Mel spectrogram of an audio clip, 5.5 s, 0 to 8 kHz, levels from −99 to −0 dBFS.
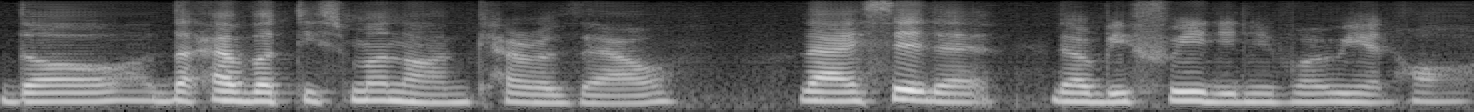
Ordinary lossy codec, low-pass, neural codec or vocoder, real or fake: none; none; codec, 16 kHz, about 1 kbps, DyCAST, with the encoder's durations; fake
